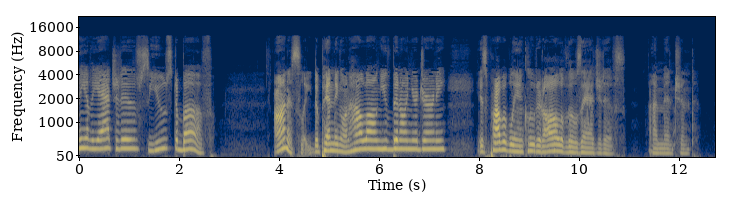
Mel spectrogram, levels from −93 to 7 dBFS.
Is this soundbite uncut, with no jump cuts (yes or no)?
yes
